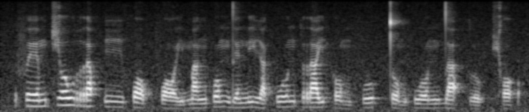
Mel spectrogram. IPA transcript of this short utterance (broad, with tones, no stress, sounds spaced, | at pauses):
f eː˦˥ m t͡ɕ ɤː˥˩ w r a˥˩ p̚ ʔ iː˧ f ɔː˨˩ p̚ f ɔː˩˦ j m a˦˥ ŋ p o˥˩ m d e˦˥ n j i˩˦ a̯ k w u˥˩ n p r a˥˩ j h o˨˩ m f uː˦˥ p̚ t o˩˦ m k w o˦˥ n d a˥˩ ʔ p l u˨˩ ʔ t͡ɕʰ ɔ˦˥ ʔ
